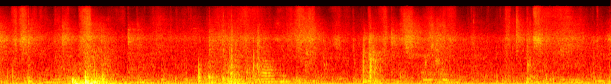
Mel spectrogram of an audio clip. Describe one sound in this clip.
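Bodies thump onto a mat in a large echoing hall.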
